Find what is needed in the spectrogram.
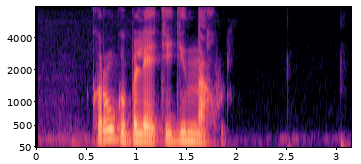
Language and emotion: Russian, angry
